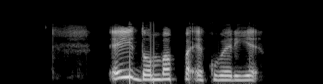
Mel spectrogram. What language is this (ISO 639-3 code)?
div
